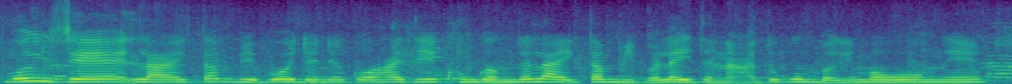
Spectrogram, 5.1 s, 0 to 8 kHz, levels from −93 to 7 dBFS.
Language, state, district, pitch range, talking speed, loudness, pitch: Manipuri, Manipur, Imphal West, 225-250 Hz, 120 wpm, -14 LUFS, 230 Hz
